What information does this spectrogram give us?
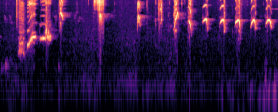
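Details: White-rumped shama, caged, used as a training tutor for songbirds, opening with rising whistles and scratchy notes, then a steady series of sharp high hooked chips repeated about three times a second.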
